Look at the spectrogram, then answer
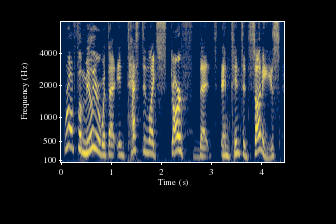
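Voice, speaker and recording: A man's voice: very high voice, very animated, normal speed, pushed and bright, pitched above the performer's own voice, full character voice. A man voicing a hot-headed, fiercely loyal villain gang member while reading a manga aloud. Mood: urgent, fired-up. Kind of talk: dramatic manga read-aloud.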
